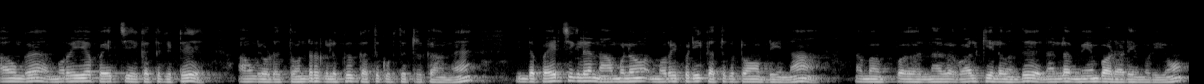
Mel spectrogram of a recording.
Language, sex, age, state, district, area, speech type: Tamil, male, 45-60, Tamil Nadu, Pudukkottai, rural, spontaneous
